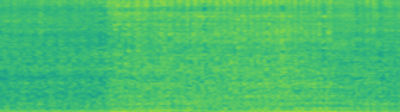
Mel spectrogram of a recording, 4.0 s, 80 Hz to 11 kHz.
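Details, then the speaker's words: 1950s Roller revived from scrap, running after throttle adjustment and coolant refill: low, even chugging settling into steady idle after brief throttle change, no knocks or misfires; normal idle. "we figured out the throttle situation got her tamed down a bit I cannot believe how good this thing is actually running"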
